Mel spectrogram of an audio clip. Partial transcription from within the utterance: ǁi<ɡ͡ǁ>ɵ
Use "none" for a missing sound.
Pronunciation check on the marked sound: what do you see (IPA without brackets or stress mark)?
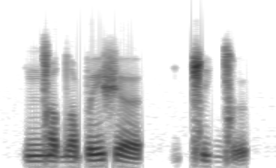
ɡ͡ǀ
